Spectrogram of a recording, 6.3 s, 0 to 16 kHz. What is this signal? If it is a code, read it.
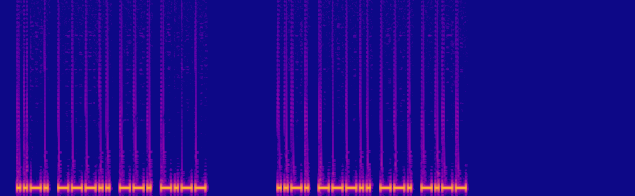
Morse code, heard as a keyed tone, about 34 wpm, 700 Hz. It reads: F8GY F8GY
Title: DXCC-100 Call Signs - 4 Characters - Repeated 2x - 35wpm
